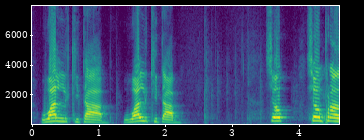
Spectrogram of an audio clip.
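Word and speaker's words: والكتاب: Donc on prononce bien le al. Donc on dit wal kitab.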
